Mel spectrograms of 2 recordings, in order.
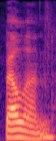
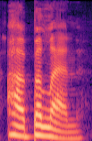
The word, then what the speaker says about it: Belen: I was curious about Danielle Belen. How does she pronounce her name? Belen.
